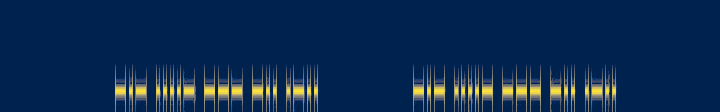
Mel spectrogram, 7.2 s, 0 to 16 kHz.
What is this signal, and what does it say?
Morse code, heard as a keyed tone, about 34 wpm, 700 Hz. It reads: K4ODL K4ODL
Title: Call Signs Repeated 3x - 35wpm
